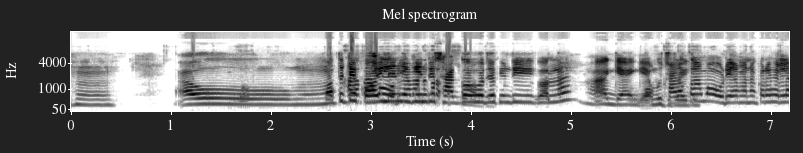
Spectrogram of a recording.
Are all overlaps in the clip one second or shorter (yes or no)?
no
